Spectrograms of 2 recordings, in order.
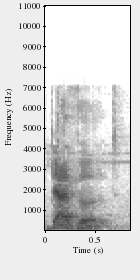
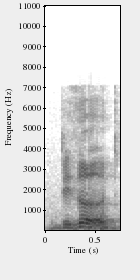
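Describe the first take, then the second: First: The stress is on the first syllable. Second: The stress is on the second syllable. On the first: It means a dry sandy region. "पहला जो syllable है इसी पर primary stress" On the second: It means to abandon or leave. "The word dessert pronounced as a verb"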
